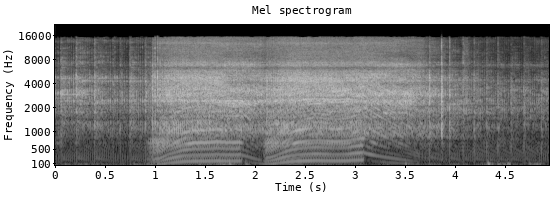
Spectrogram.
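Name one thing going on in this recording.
A chainsaw revs loudly up close, rising and falling in pitch.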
